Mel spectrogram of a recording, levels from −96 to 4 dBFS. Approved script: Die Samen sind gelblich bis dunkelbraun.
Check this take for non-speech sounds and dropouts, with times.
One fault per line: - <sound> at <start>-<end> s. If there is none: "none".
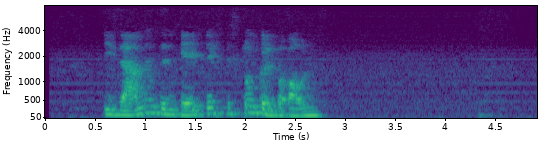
none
